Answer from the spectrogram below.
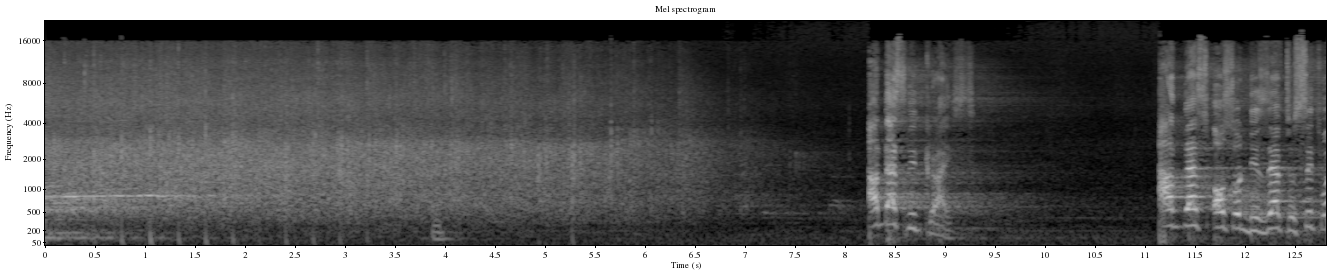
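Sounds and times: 
audience clapping: 0:00.0 - 0:07.7
speech: 0:08.3 - 0:09.4, 0:11.2 - 0:12.8.

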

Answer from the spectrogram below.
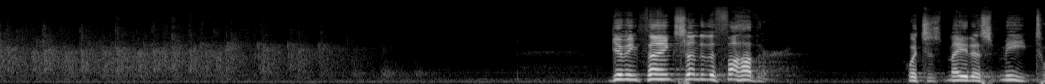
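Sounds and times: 
audience clapping: 0:00.0 - 0:04.4
speech: 0:06.1 - 0:07.8, 0:09.1 - 0:10.4.

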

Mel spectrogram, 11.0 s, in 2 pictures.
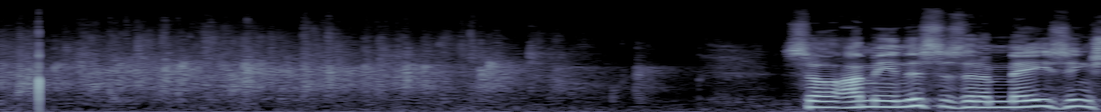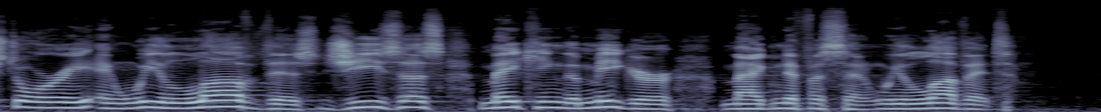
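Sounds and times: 
audience applause: 0:00.0 - 0:03.4
speech: 0:04.0 - 0:10.7.

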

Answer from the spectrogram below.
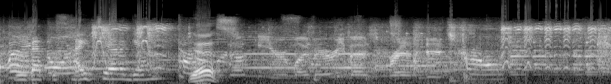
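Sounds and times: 
speech: 0:00.1 - 0:06.0
rubber duck squeaking when squeezed: 0:00.8 - 0:01.8.

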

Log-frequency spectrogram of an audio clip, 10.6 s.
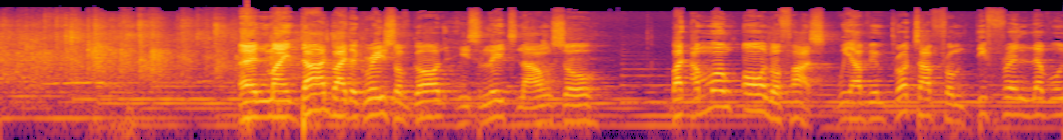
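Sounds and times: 
audience clapping: 0:00.0 - 0:04.6
speech: 0:02.4 - 0:06.1, 0:06.7 - 0:10.6.

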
